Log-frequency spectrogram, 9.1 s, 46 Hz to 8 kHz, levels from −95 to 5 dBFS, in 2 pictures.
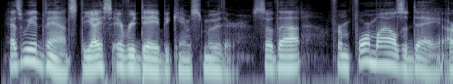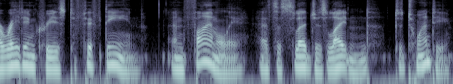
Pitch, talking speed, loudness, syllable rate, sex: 120 Hz, 190 wpm, -20 LUFS, 5.3 syllables/s, male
